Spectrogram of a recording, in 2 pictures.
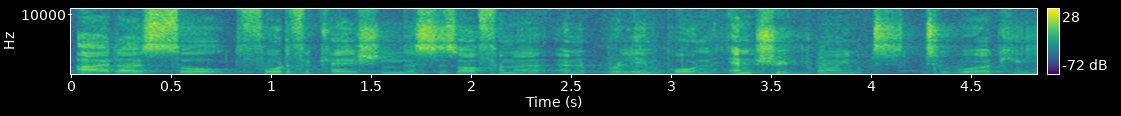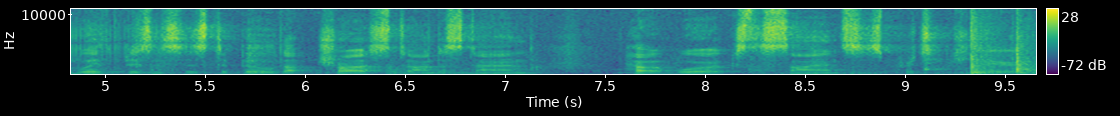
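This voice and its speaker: A man's medium-pitched, monotone voice with flat intonation at a fairly slow pace, amid noticeable background noise. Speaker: panel moderator. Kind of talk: panel moderation.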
